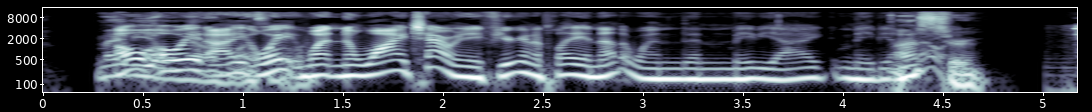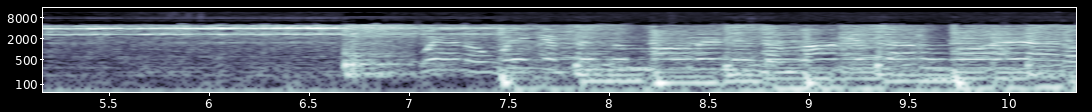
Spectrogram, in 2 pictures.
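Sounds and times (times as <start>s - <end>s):
speech: 0.3s - 4.8s
TV sitcom theme song: 6.6s - 10.3s.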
